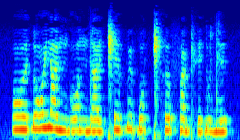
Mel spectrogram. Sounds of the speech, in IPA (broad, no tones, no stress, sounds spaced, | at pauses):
ɔ ə̯ ɗ ɔ j a ɪ̯ ŋ ɡ ɔ n d a ɪ̯ ǁ ɪ ɓ ʏ ɓ ɔ ǁʰ ə f a ʈʰ ɪ ɗ u d ɪ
